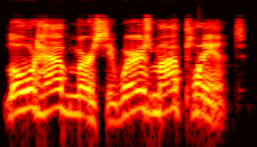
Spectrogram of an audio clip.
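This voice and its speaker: A man's voice: high voice, expressive, unhurried, sharp tone, husky, dull audio, voice pushed up, heavily acted. A man reading aloud and voicing an older mother of a family who gives folksy, scolding orders to everyone. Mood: bustling. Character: older woman, family matriarch, bossy and warm.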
